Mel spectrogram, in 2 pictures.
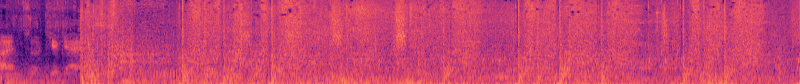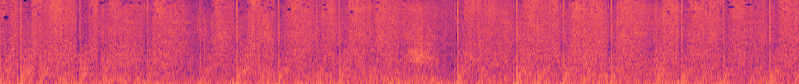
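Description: Rapid gunfire from a video game rattles on.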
